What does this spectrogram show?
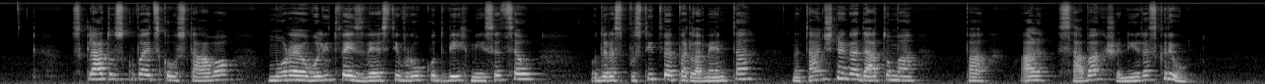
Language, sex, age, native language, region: Slovenian, female, 50-59, Slovenian, Central Slovenia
